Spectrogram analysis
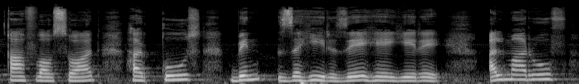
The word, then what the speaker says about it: ظہیر: خوارج کے رئیس و سردار ہرقوس بن ظہیر، ہجے کر لیتے ہیں نام کی، ہیر قاف واو سواد، ہرقوس بن ظہیر، زے ہے یہ رے، المعروف ذوالشدیہ، زال واو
